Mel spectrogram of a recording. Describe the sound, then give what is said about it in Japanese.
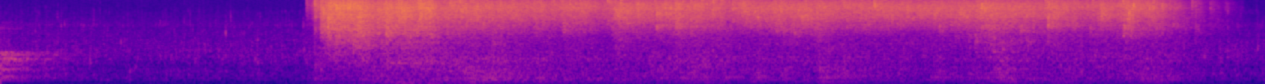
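Warm water is poured to rinse someone off. A quiet lead-in gives way to a sudden, loud, steady gushing rush that lasts about six seconds and then stops. “よしっと、そろそろ洗い流していこっか。お湯かけるよ。”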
